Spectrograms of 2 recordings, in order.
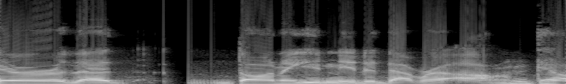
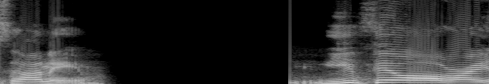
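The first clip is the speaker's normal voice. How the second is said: put-on dead serious tone, no joking, pitched up; 6 semitones higher than usual. Retelling being asked whether feeling all right: imitating a dead serious tone. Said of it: "he looks at me dead serious and he says".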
